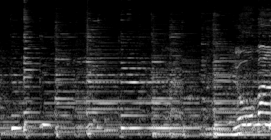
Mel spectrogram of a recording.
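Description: Live acoustic guitar strumming, with a second guitar playing along, in an instrumental passage between sung lines.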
